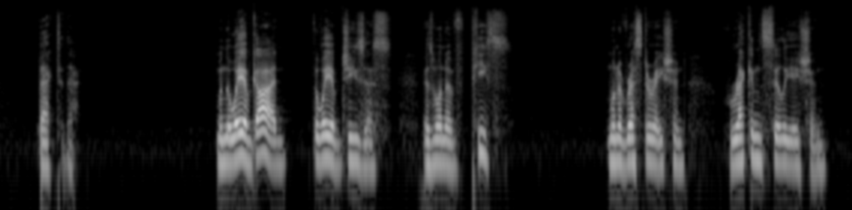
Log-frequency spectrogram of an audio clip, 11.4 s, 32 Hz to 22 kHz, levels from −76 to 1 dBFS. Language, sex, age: English, male, 30-49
